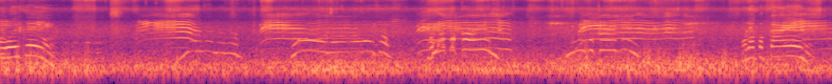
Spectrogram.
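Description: A cat meows loudly and repeatedly up close.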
